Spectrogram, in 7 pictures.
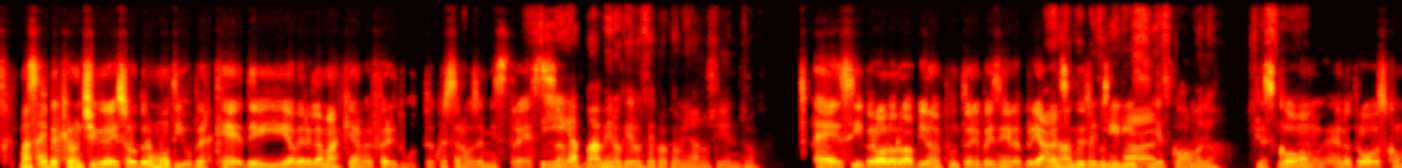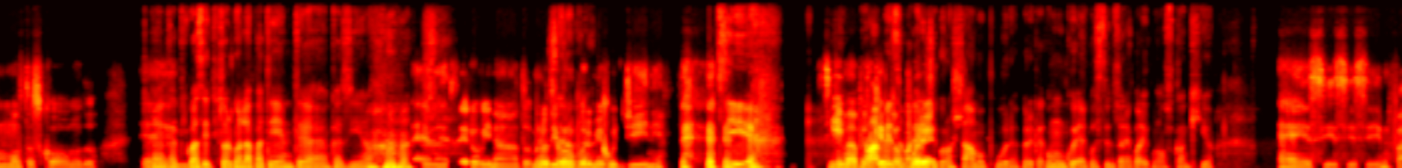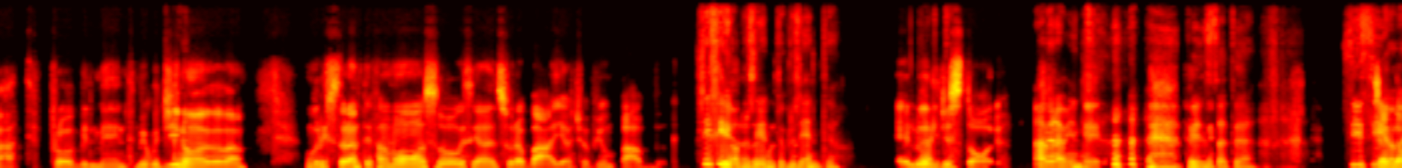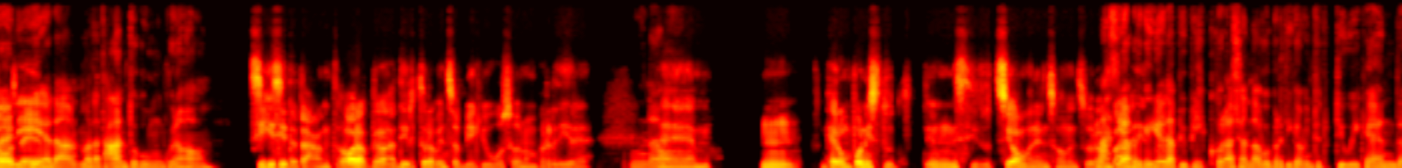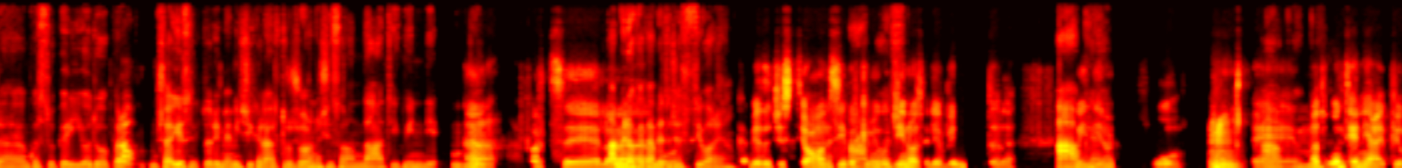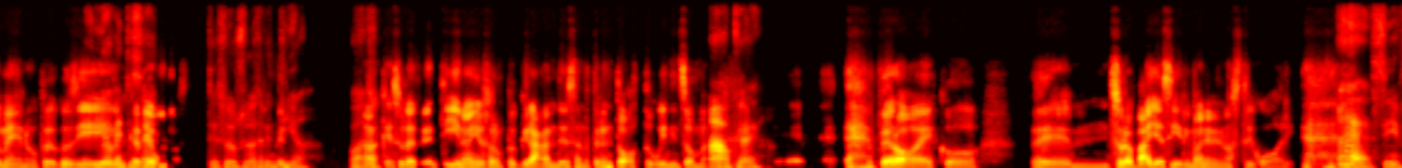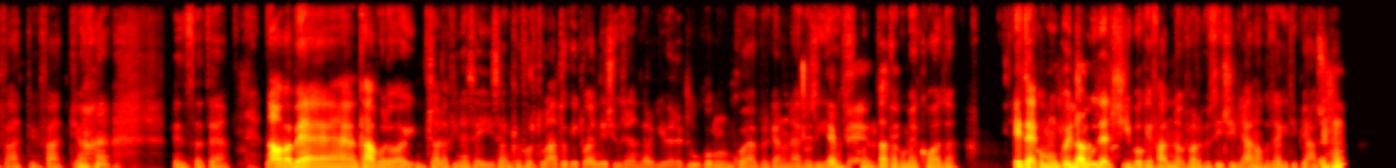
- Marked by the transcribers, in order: tapping; "proprio" said as "propio"; chuckle; snort; chuckle; other background noise; laugh; chuckle; throat clearing; unintelligible speech; chuckle; chuckle; "cioè" said as "ceh"; "proprio" said as "propio"
- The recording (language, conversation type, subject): Italian, unstructured, Qual è il tuo piatto preferito e perché?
